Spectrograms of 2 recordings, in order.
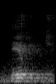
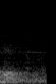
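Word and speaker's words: debt: আমরা করি একটাকে বলে ডেপথ আরেকটাকে বলে এটার উচ্চারণ হচ্ছে ডেপথ বারবার বলতেছি হ্যাঁ ডেপথ বললে কিন্তু লজ্জিত হইতে পারে ঠিক আছে সো এটাকে এটার উচ্চারণ হচ্ছে ডেট ইটি মনে হবে বিটা সাইলেন্ট হ্যাঁ আর ইকুইটি সো ডেট হচ্ছে কি বলছিলাম মনে আছে ঋণ হুম ঋণ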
